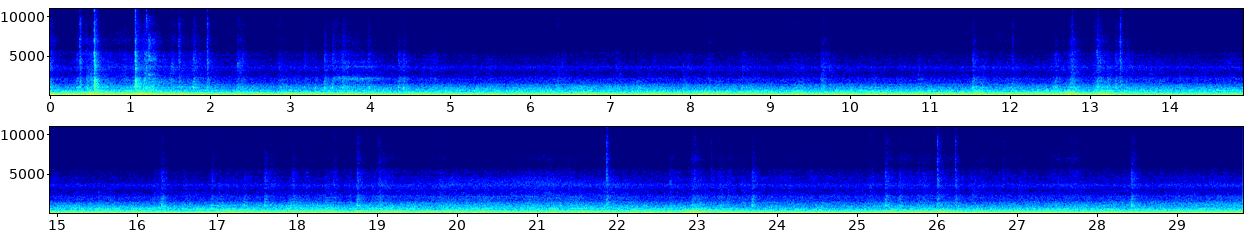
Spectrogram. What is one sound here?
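A vehicle's engine rumbles steadily as it drives along.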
